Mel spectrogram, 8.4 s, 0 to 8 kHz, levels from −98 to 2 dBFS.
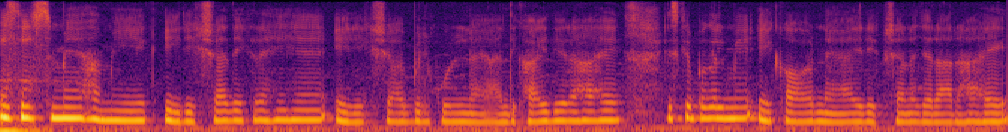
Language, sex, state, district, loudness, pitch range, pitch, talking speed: Hindi, female, Uttar Pradesh, Jyotiba Phule Nagar, -22 LUFS, 155-185 Hz, 170 Hz, 195 wpm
